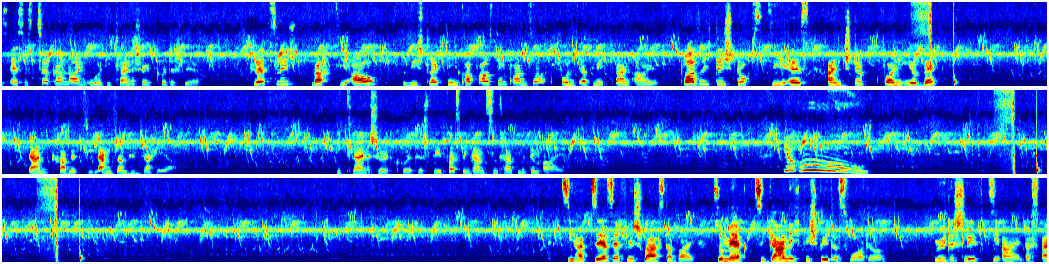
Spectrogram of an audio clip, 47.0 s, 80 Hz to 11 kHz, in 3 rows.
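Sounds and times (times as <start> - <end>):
birds chirping: 9.3 - 16.2, 23.3 - 40.2
cartoon plop sound effects: 13.7 - 14.4, 30.6 - 31.3, 32.0 - 32.6.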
